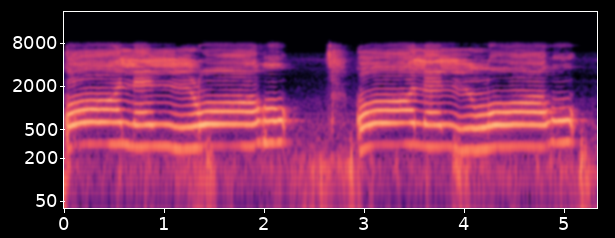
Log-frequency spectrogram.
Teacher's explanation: قال یہ والا لام جو ہے باریک پڑھا جائے گا لیکن اللہ کا لام پر ہوگا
